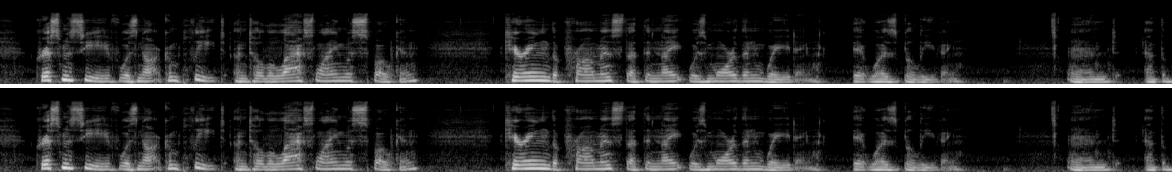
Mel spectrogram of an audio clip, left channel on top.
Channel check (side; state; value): both; identical; correlation 1.00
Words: Christmas Eve was not complete until the last line was spoken, carrying the promise that the night was more than waiting, it was believing. And at the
